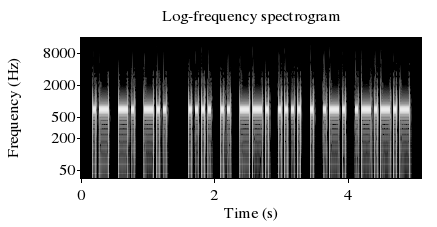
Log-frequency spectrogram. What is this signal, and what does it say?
Morse code, heard as a keyed tone, about 25 wpm, 700 Hz. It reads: AND HIGHER.
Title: Additional Easy Phrases 25wpm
